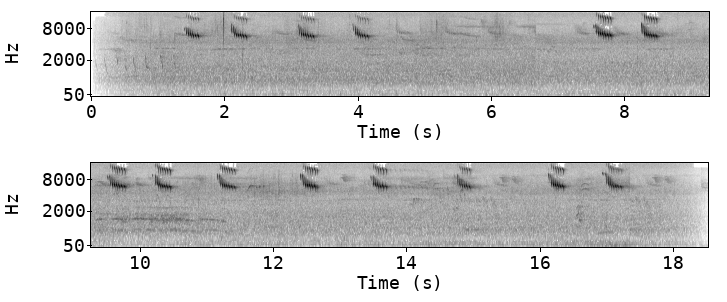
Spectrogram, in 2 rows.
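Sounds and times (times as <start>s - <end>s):
Amazilia fimbriata song: 0.0s - 18.5s.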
